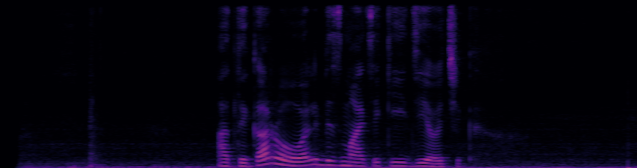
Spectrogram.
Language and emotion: Russian, positive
